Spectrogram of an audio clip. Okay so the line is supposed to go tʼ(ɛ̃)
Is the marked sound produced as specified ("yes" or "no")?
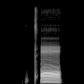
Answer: no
